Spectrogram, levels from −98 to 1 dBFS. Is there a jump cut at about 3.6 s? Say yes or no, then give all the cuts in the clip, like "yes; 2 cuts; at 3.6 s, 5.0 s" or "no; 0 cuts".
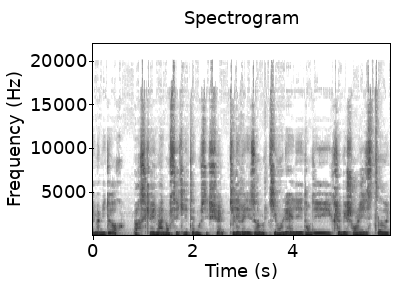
no; 0 cuts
